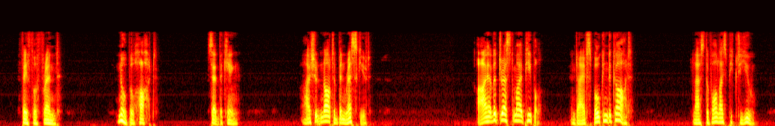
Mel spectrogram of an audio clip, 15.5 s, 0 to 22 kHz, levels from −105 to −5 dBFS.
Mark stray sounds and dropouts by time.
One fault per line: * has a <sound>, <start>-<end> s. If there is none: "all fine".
all fine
